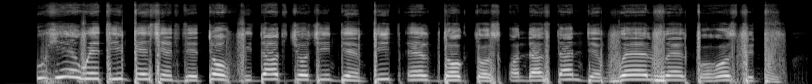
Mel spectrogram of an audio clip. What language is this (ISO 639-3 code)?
pcm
